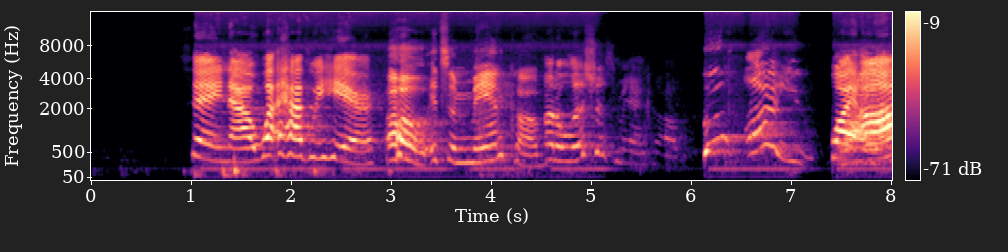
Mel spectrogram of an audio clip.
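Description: Children speak loudly through a microphone, one after another.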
